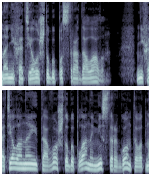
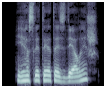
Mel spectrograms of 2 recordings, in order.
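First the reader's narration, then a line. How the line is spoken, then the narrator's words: Gloomy declaration. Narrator (Russian): мрачно заявил внутренний голос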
